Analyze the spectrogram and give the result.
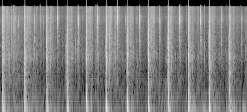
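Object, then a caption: Gloved hands, leather gloves. A pair of black leather gloves worn on both hands clap and rub together, giving crinkling leather sounds. Sharp claps with a low thump and a bright crackle repeat at a fairly steady pace, about two to three per second, with soft rustling and rubbing in between.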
